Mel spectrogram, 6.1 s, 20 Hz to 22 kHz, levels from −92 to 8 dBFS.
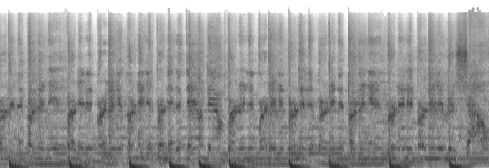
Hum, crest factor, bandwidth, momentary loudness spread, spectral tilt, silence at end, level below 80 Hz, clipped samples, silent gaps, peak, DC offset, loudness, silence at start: none; 14 dB; 17 kHz; 3 LU; -4 dB/octave; 0 s; -24 dBFS; under 0.1%; none; -4 dBFS; under 0.1%; -19 LUFS; 0 s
